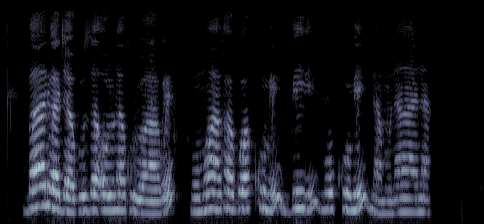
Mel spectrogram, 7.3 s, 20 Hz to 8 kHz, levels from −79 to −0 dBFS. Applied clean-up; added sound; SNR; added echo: none; none; none; none.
